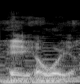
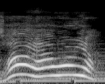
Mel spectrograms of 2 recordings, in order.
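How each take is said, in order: First: It is said in a deep voice. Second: It is said in a high voice.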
